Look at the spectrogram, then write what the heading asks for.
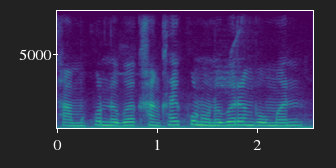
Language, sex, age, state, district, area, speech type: Bodo, female, 30-45, Assam, Baksa, rural, spontaneous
